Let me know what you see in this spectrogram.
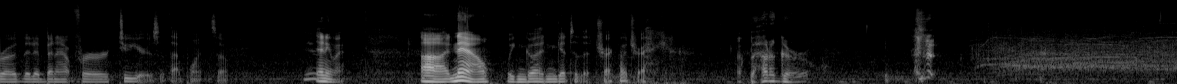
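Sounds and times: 
speech: 0.0s - 2.4s, 3.0s - 3.6s, 4.2s - 6.8s, 7.4s - 8.2s, 9.1s - 9.4s
live audience cheering: 9.6s - 11.7s.

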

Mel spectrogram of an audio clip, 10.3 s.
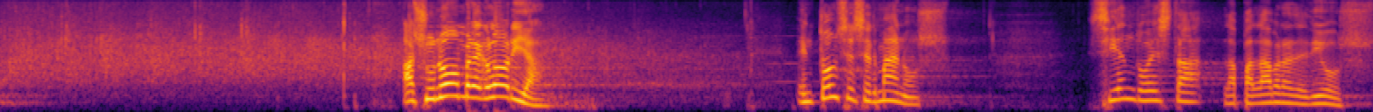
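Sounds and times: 
audience applause: 0.0s - 5.8s
speech: 3.0s - 4.2s, 6.0s - 7.2s, 8.2s - 10.2s.

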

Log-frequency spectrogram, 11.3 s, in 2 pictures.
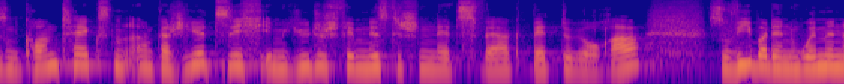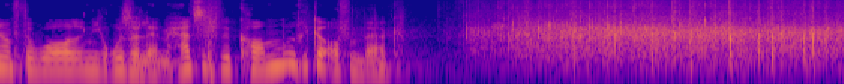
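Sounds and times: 
speech: 0.0s - 8.9s
audience applause: 8.7s - 11.2s.

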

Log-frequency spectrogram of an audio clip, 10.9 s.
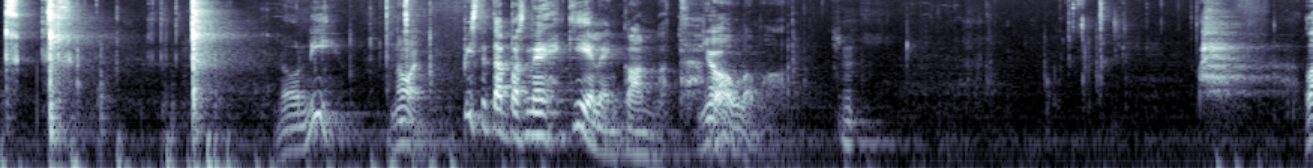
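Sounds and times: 
drink can being opened with a fizz: 0.0s - 2.3s, 2.9s - 4.0s, 6.8s - 10.8s
speech: 2.4s - 6.4s, 7.0s - 7.2s.

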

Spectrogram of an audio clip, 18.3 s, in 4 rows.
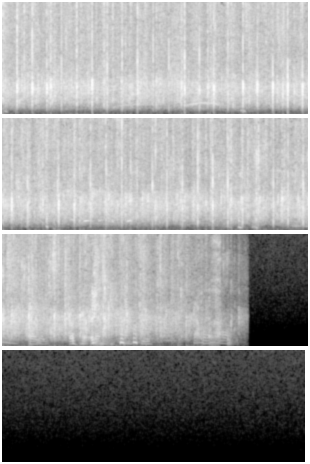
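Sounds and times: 
warm round of applause at a School of Art and Design event: 0.0s - 12.9s
laughter: 4.8s - 7.0s, 7.6s - 12.7s
speech: 10.2s - 11.6s.

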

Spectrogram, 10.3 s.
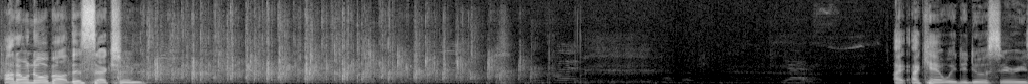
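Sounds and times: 
speech: 0.0s - 1.6s, 9.0s - 10.2s
audience clapping: 0.0s - 6.1s.

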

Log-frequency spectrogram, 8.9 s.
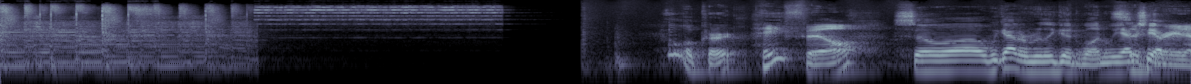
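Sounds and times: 
bell ringing rapidly: 1.9s - 3.8s
speech: 5.3s - 8.9s.

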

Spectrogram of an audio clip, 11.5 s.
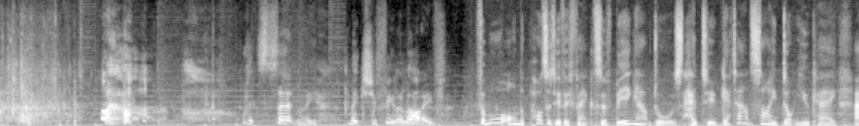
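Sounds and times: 
splash of someone getting into water for wild swimming: 0.0s - 1.4s
water sloshing: 0.0s - 2.0s
laughter: 1.3s - 2.9s
speech: 3.7s - 11.4s.

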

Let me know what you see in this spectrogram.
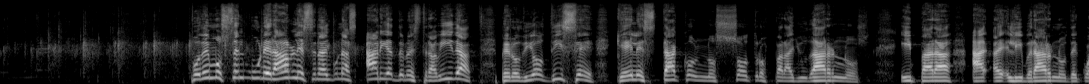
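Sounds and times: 
audience applause: 0.0s - 3.7s
speech: 1.9s - 10.8s.

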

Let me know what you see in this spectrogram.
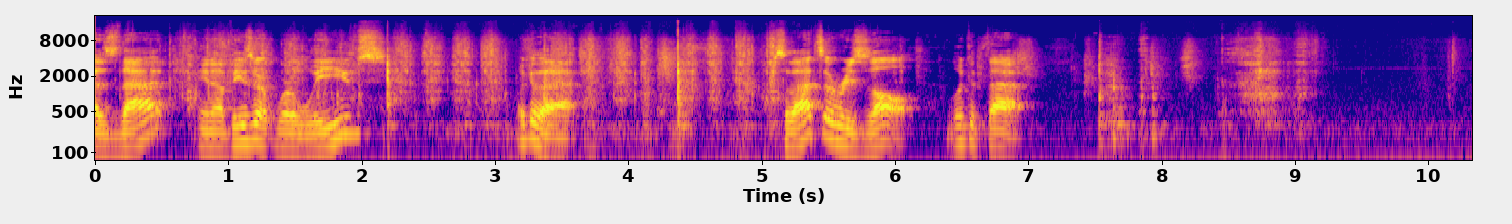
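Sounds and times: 
speech: 0.0s - 2.5s, 3.2s - 4.4s, 5.2s - 7.1s
knife mincing herbs such as basil, oregano, thyme or rosemary: 0.5s - 5.3s.

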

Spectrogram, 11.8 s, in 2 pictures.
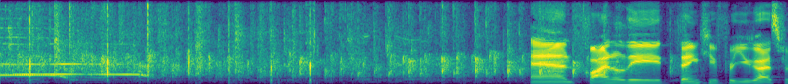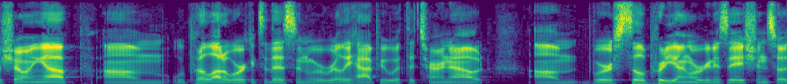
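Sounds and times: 
audience round of applause: 0.0s - 5.2s
speech: 4.0s - 11.7s.

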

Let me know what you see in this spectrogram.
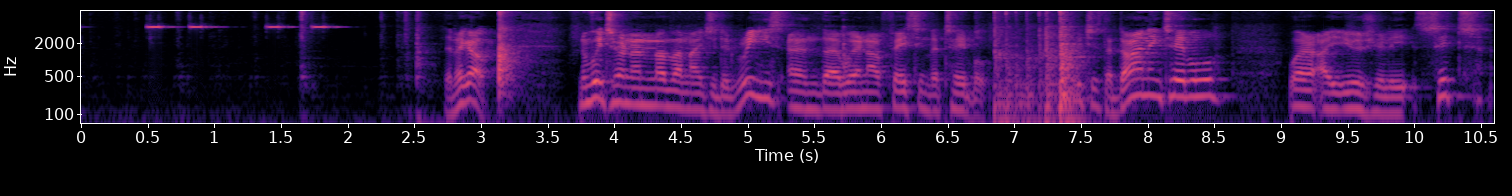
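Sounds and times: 
oven temperature dial error beep: 0.0s - 2.1s
speech: 2.8s - 10.5s.

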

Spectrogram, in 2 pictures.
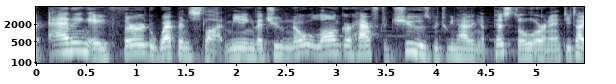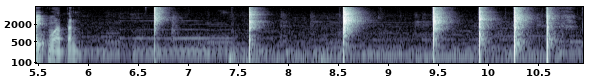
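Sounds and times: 
speech: 0.0s - 6.0s
single person clapping hands: 6.6s - 6.9s, 7.6s - 7.8s, 8.6s - 8.8s, 9.4s - 10.8s.

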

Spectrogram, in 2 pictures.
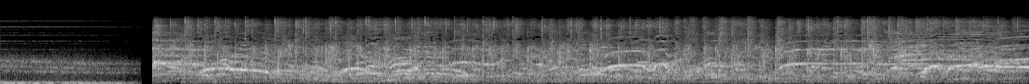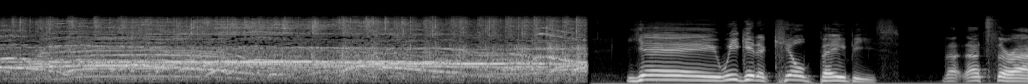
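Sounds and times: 
crowd cheering and shouting in celebration after a strict abortion law was blocked: 1.6s - 16.2s
speech: 16.6s - 20.5s.

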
